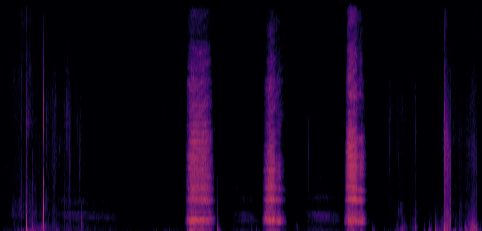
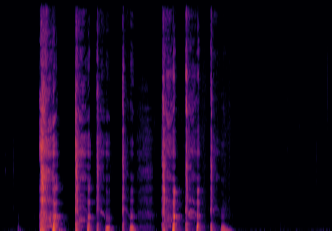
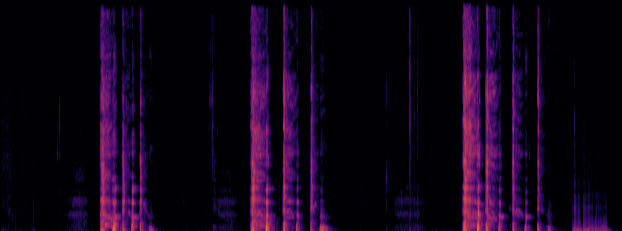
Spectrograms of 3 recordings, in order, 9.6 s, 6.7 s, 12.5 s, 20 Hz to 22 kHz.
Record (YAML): exhalation_length: 9.6 s
exhalation_amplitude: 3935
exhalation_signal_mean_std_ratio: 0.32
cough_length: 6.7 s
cough_amplitude: 3412
cough_signal_mean_std_ratio: 0.35
three_cough_length: 12.5 s
three_cough_amplitude: 3742
three_cough_signal_mean_std_ratio: 0.3
survey_phase: beta (2021-08-13 to 2022-03-07)
age: 65+
gender: Female
wearing_mask: 'No'
symptom_none: true
smoker_status: Ex-smoker
respiratory_condition_asthma: false
respiratory_condition_other: false
recruitment_source: REACT
submission_delay: 2 days
covid_test_result: Negative
covid_test_method: RT-qPCR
